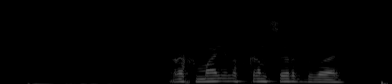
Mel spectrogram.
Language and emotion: Russian, neutral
